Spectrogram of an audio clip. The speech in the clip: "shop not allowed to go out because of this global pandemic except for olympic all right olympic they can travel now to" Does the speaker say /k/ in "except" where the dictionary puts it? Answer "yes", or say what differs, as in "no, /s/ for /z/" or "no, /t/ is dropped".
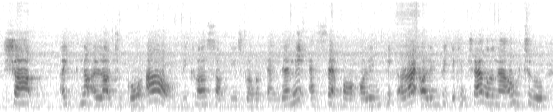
no, /k/ is dropped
